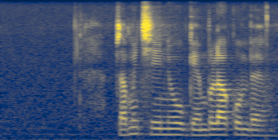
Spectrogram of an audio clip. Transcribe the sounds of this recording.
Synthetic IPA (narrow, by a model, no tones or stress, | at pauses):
b͡ʐamut͡ʃʰiniuɡembulakuːmbɛ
